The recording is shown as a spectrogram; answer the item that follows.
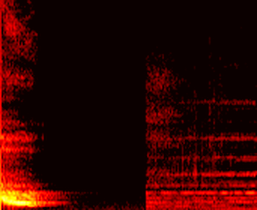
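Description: Film soundtrack: a loud, shrill cry falling in pitch dies away about half a second in. After a brief silence, a steady held musical chord comes in.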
